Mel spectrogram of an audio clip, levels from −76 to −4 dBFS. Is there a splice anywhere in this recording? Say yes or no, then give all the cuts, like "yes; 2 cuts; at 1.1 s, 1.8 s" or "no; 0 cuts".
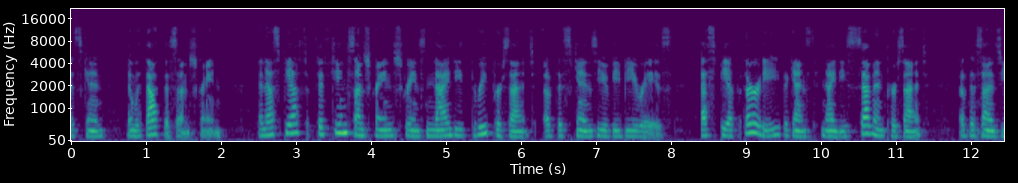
yes; 2 cuts; at 8.9 s, 9.5 s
